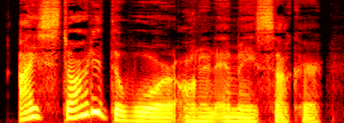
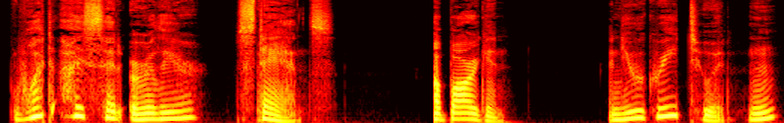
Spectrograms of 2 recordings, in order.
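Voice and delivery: shaky voice; 7 semitones higher than usual. Acted. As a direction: let the voice tremble. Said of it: "my turn to sound shaky".

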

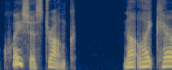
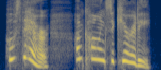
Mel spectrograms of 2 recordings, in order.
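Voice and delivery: alarmed shout; 7 dB louder than usual. Acted. Intruder unlocking her door at night.

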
